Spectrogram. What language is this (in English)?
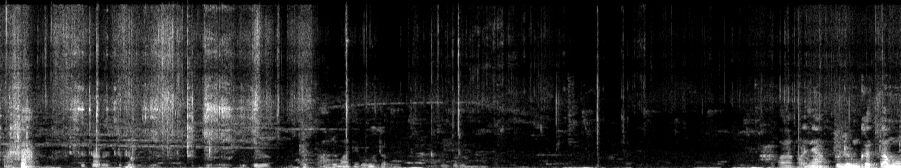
Indonesian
